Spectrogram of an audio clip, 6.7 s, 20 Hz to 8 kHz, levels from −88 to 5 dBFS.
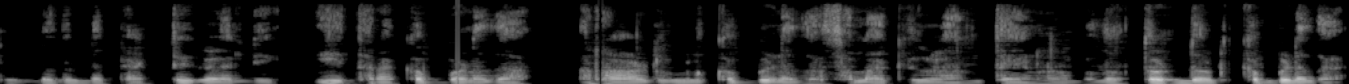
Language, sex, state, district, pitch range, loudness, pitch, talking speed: Kannada, male, Karnataka, Bijapur, 105-115 Hz, -31 LUFS, 110 Hz, 140 wpm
